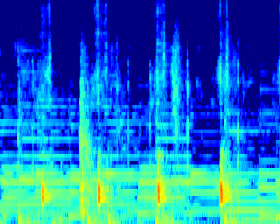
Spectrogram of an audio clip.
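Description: A knife chops carrot into thin julienne strips on a board, five crisp, evenly spaced cuts about half a second apart, close and clear with no talking.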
